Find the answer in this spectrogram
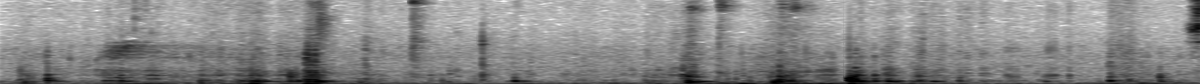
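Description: Faint handling sounds of a phone being worked into a small handbag: soft rustles and scattered light ticks and scrapes against the bag's opening.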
